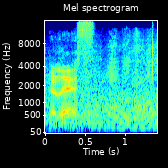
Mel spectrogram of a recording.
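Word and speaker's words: Pérez: No, you said it right the first time. Did I? Yep. He did the th. The th instead of the z. It's all about the th here.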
